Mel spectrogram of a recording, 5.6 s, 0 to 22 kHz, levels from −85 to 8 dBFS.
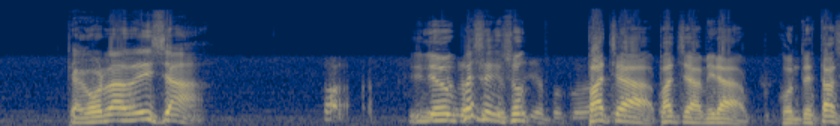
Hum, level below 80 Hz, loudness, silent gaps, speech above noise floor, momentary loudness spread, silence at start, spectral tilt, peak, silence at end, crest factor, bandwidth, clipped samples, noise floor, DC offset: none; -56 dBFS; -19 LUFS; none; 37 dB; 14 LU; 0.45 s; -5 dB/octave; -6 dBFS; 0 s; 14 dB; 16 kHz; under 0.1%; -55 dBFS; under 0.1%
